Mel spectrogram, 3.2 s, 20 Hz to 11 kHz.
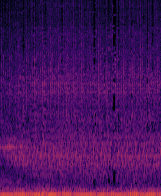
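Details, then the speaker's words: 1980 MGB after breakdown, fitted with a coil from another MG giving better spark, radiator fan off: low, fairly even idle rumble, no misses or surging; normal idle, problems likely ignition-related. "I mean have a listen to it I mean that doesn't strike me as a particularly unhappy engine so maybe most of the problems were actually with the uh with the ignition system"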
